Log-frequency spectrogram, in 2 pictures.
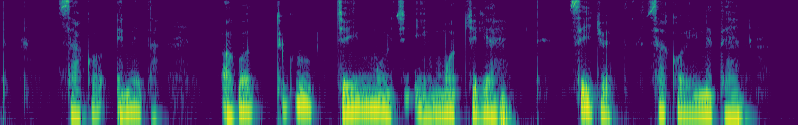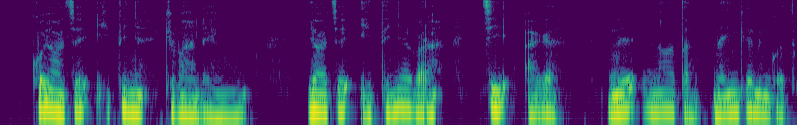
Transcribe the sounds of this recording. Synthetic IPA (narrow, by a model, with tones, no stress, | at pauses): t | sa˨kɔ˨i˦nɪ˦ta˨ | a˨ko˦tu˦ku˦k̚t͡ʃe˦i˦mu˦t͡ʃi˨mwɔ˦k̚t͡ʃi˨kɛ˨ | si˦t͡ʃṵ˨t̚sa˦kɔ˨i˦nɪ˦tɛ˨n | ko˦jɔ˦t͡ʃe˦i˨ti˦ɲe˦ki˨ba˨nde˨ŋu˦ | jɔ˦t͡ʃe˦i˨ti˦ɲe˦kɔ̰˨ɾʔa˦ | t͡ʃi˦a˨kɛ˨ | ne˦nɔ˦tɔ˨nna˨i˦ŋɡe˦ni˨ŋɡo˨t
